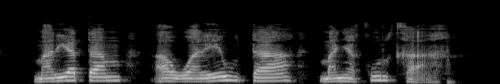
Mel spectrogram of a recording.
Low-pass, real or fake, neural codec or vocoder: 7.2 kHz; real; none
